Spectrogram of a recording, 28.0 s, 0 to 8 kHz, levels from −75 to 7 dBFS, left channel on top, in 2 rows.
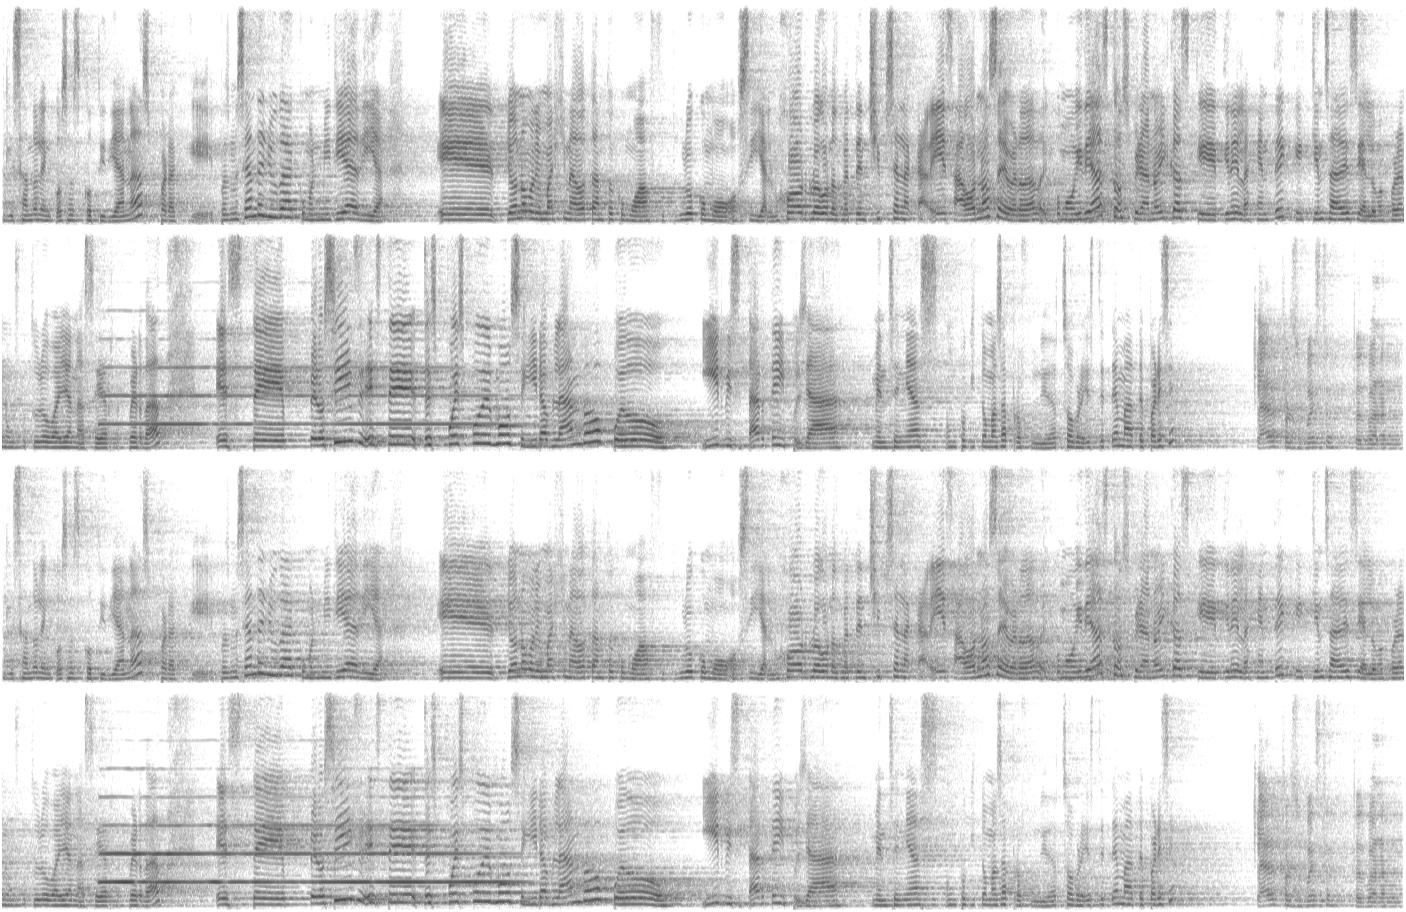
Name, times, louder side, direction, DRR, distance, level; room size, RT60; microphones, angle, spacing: voice 1, 0.0-4.0 4.4-20.7 21.0-22.4 22.7-25.8, left 3 dB, 20° left, 10 dB, 0.5 m, -25 dB
voice 2, 10.4-11.0 26.5-27.9, left 1 dB, 5° left, 3 dB, 1.0 m, -34 dB
Wind instrument woodwind instrument, 15.0-19.1, right 6 dB, 20° right, 0.5 m, -26 dB
20.5 x 11.5 x 3.9 m, 2.4 s
head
